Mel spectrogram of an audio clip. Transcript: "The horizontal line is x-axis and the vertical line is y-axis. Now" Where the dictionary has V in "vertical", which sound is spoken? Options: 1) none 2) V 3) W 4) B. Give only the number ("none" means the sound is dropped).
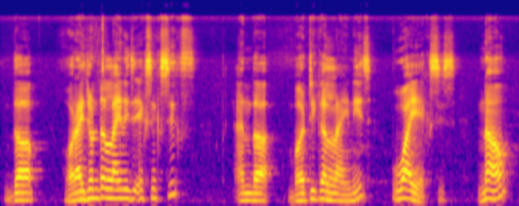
4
